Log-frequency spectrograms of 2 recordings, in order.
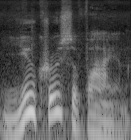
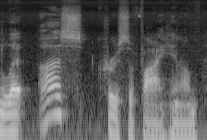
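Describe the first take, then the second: First: "You" leaned on, the rest slow; stress on YOU. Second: "us" drawn out and punched; stress on US. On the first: Preacher showing the crowd handing it to Pilate, stress on "You". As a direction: put the weight on "You" at the start. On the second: Preacher showing what the crowd did not say, stress on "us". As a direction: lean slowly on "us" in "Let us". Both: Shown as a demonstration. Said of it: "notice they're not saying".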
